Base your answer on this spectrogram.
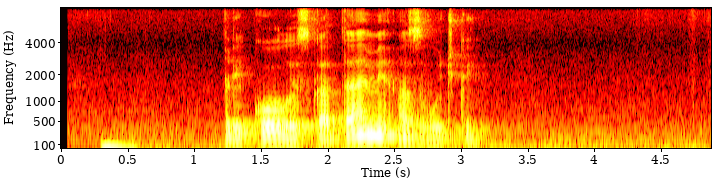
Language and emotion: Russian, neutral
